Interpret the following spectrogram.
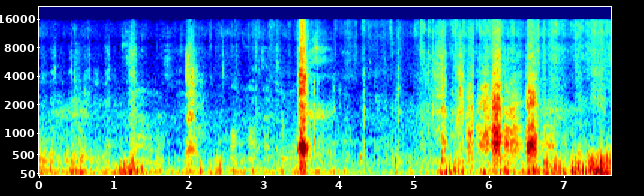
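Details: South African Boerboel, one of two dogs named Jax and Cally: a single sharp, loud bark stands out amid quiet rustling, then a cluster of shorter barks follows near the end over low thumping and movement noise.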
